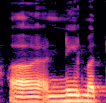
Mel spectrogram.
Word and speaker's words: Nilamata: में रखना है कि जैसे यहाँ है NILAMATA, सो ए जो साइलेंट रहेगा और PURANA साइलेंट रहेगा. सो उसी हिसाब से आप इसको नीलमत जो है पुराण आप इसको प्रोनाउंस करेंगे.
